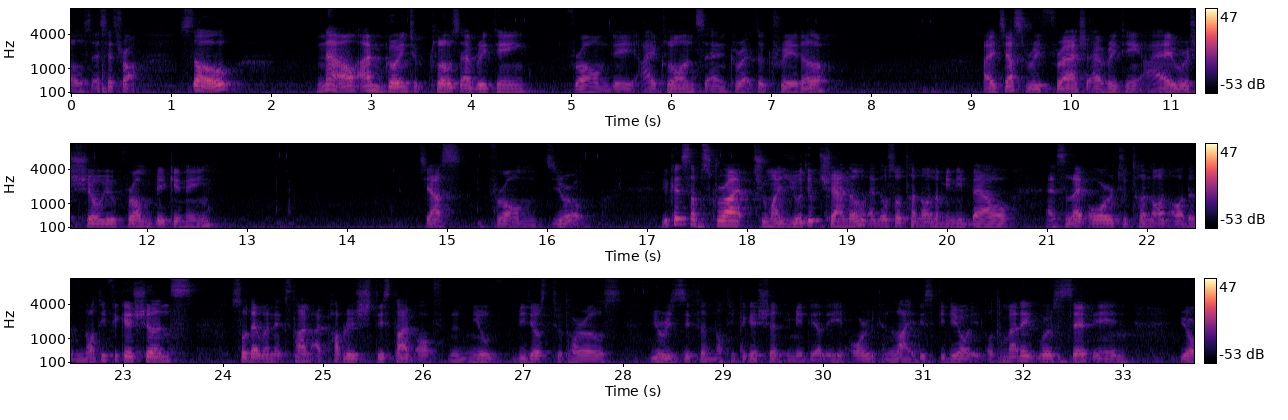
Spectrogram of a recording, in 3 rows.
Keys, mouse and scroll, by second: 1.2 click, 3.2 click, 4.4 click, 5.7 click, 7.3 click, 8.5 click, 9.3 click, 10.1 click, 11.4 click, 12.5 click, 13.3 click, 14.8 click, 15.3 click, 16.4 click, 17.7 click, 28.1 click, 29.0-32.0 drag.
